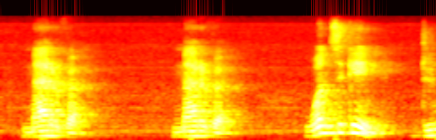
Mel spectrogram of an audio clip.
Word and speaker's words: Merwe: but if you say me that would be wrong think of the sound that a sheep makes may may a more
